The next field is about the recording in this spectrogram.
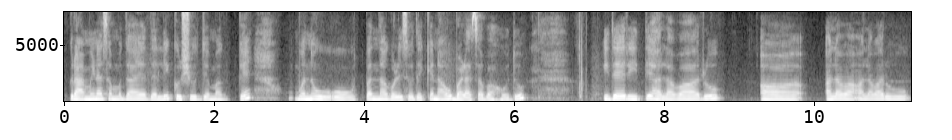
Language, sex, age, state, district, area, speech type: Kannada, female, 18-30, Karnataka, Tumkur, rural, spontaneous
